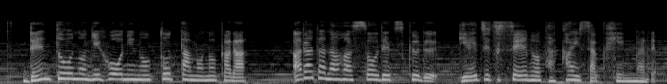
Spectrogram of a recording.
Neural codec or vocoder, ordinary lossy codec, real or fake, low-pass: codec, 16 kHz, 4 kbps, X-Codec, HuBERT features, trained on general audio; none; fake; none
